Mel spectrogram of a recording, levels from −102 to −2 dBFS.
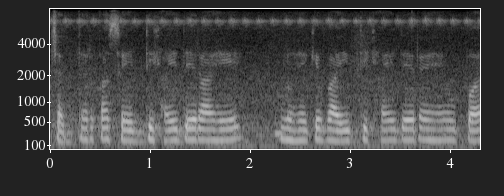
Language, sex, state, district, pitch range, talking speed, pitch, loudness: Hindi, female, Bihar, Darbhanga, 175-190 Hz, 210 wpm, 180 Hz, -35 LUFS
